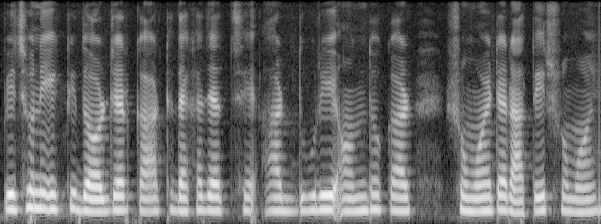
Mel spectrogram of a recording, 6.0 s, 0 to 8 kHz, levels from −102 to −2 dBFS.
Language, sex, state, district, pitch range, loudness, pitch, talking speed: Bengali, female, Bihar, Katihar, 175-190 Hz, -15 LUFS, 185 Hz, 120 wpm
